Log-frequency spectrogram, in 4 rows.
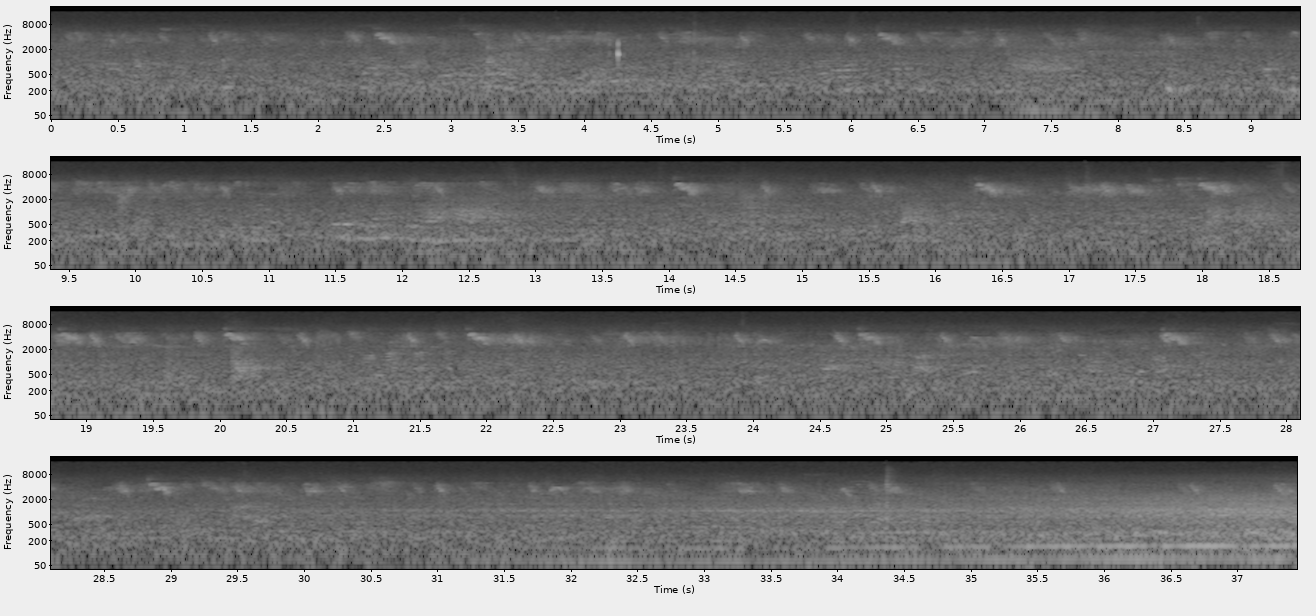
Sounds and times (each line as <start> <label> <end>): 0.0 birds 37.4
0.0 distant voices 37.4
32.2 passing cars 37.4
33.0 loud big truck pass 37.4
